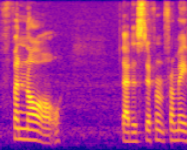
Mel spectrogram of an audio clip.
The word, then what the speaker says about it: phenol: a finel group so I over pronounce the o on purpose I call this phenol that is different from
